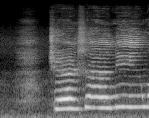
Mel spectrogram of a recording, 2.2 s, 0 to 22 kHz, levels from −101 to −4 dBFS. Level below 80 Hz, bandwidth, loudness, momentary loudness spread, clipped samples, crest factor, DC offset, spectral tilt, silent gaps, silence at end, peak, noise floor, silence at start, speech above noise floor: -52 dBFS; 12.5 kHz; -22 LUFS; 20 LU; under 0.1%; 16 dB; under 0.1%; -3 dB/octave; none; 0 s; -8 dBFS; -45 dBFS; 0.3 s; 23 dB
